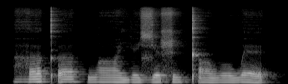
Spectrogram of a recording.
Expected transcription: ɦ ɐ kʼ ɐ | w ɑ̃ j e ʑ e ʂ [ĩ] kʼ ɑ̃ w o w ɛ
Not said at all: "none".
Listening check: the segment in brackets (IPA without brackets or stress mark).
i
